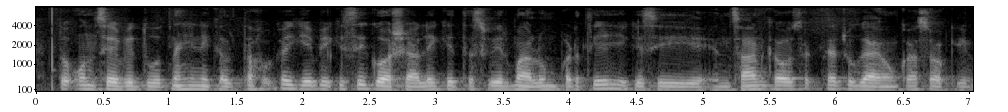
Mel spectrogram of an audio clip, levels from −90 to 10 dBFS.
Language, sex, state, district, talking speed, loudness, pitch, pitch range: Hindi, male, Uttar Pradesh, Varanasi, 240 wpm, -24 LUFS, 120 Hz, 115-125 Hz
